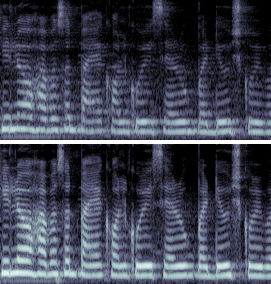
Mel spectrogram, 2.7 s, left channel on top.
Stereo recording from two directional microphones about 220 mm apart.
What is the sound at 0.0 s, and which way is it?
A woman's voice, 45° right (ahead or behind).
